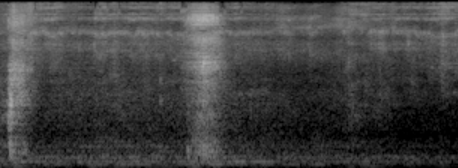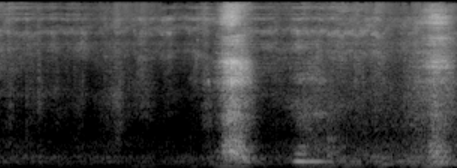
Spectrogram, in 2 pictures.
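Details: Several sharp, wet induced/hay fever sneeze bursts with a nasal snort between them, in a quiet room; sneezing.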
